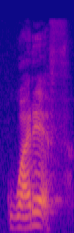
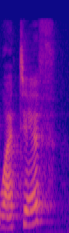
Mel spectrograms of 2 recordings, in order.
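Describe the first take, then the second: First: The T is a fast D, words linked. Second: The T is a clear T, words separated. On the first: The speaker calls it right. "it becomes a fast D. So when we link it, we say what if" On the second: The speaker calls it wrong. "we don't say what if"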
